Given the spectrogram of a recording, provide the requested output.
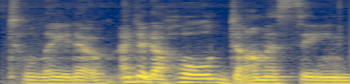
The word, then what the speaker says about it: Toledo: It's spelled like Toledo, but it's pronounced Toledo. And it's like a product from Spain. And Lily, she's the one who corrected the pronunciation for me. It's Toledo.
